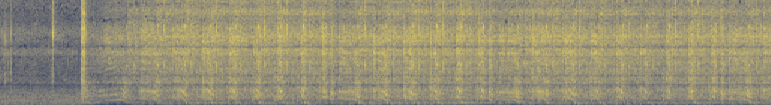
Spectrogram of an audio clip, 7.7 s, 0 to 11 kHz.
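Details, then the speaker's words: Hinomoto diesel tractor, once stuck, cold start at about 40s °F with glow plugs fed by a jumper wire: long cranking chatter, then a rough, uneven clatter at about two beats a second. Hard cold start; owner suspects nasty injectors, compression unknown. "i think it will crank this time oh we got it maybe not trying not to give it so much throttle again"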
